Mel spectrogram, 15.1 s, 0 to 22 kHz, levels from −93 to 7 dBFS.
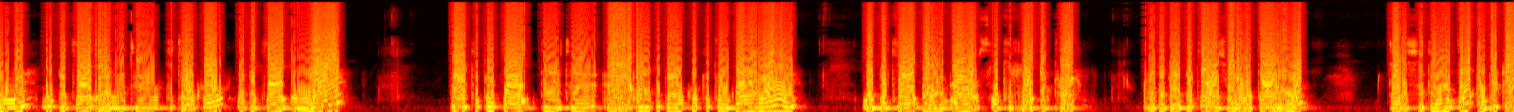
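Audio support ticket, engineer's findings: Integer overflow, throughout the speech. Loud syllables break into cracks and a tearing buzz, sharper than clipping. Probable component: an integer gain or mix stage with no saturation. Signal is driven about 17 dB past the integer limit, so roughly one sample in fifteen wraps to the opposite sign and jumps across the full range instead of being held at the limit. Fix: clamp before the conversion.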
